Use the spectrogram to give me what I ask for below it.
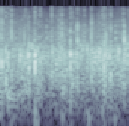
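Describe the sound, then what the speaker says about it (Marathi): Studio audience applause on a Marathi comedy show, a brief dense burst of clapping. "जोरदार टाळ्या क्या बात आहे कमाल"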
